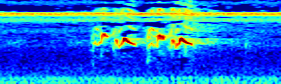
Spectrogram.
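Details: Sooty-headed bulbul giving its natural call, used for luring wild birds: a brisk three-note phrase of sweet, slurred chirps, each dropping slightly in pitch, with a steady high hiss behind.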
